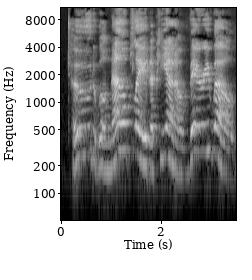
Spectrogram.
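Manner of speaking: loud, slow, grand presenter voice; booming far-off announcer. Acted. Strange voice presents Toad in his dream, booming announcer. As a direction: announce him like a showman. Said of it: "said the strange voice".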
